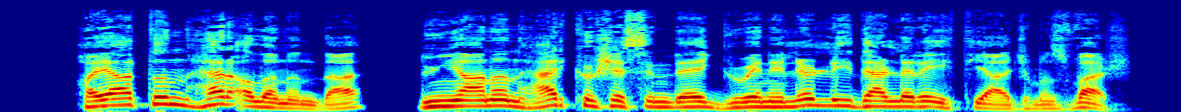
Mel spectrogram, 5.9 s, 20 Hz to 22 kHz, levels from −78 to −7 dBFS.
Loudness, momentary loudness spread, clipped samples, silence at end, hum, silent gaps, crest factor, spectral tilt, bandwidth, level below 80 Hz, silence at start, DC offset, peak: -14 LUFS; 8 LU; under 0.1%; 0.35 s; none; 1.84-2.07 s; 14 dB; -6 dB/octave; 16 kHz; -54 dBFS; 0.4 s; under 0.1%; 0 dBFS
